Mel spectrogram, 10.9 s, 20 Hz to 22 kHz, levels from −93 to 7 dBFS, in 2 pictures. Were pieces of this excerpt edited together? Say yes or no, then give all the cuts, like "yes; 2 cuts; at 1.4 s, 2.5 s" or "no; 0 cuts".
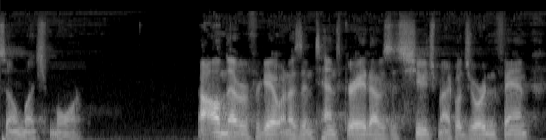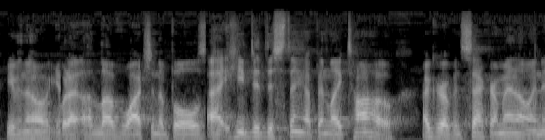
yes; 2 cuts; at 6.0 s, 7.5 s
